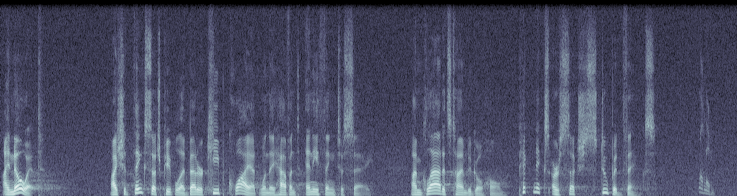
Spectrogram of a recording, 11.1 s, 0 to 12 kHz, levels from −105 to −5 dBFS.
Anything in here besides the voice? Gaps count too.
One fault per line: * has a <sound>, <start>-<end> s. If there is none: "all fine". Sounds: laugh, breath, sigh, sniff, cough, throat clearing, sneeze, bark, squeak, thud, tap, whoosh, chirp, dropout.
* has a chirp, 10.5-10.8 s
